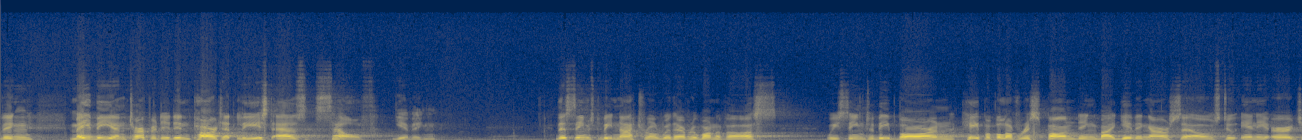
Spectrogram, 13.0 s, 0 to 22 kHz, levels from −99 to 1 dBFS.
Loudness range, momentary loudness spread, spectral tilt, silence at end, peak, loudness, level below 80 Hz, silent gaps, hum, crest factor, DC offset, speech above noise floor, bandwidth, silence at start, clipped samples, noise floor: 7 LU; 16 LU; -6 dB/octave; 0 s; -4 dBFS; -20 LUFS; -56 dBFS; none; none; 16 dB; under 0.1%; 34 dB; 8.4 kHz; 0 s; under 0.1%; -54 dBFS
